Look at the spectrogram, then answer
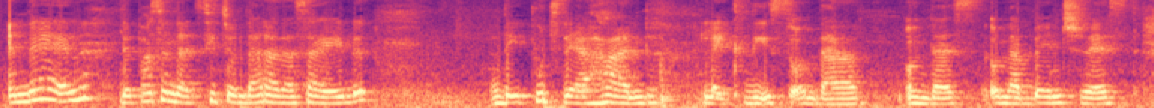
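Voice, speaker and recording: A young Kenyan woman with a low, mellow voice talks in a chatty, easygoing vlog. She mixes English with Swahili slang. The recording sounds echoey, with a faint hiss behind her. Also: fairly even intonation, measured pace. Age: young adult. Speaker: vlogger. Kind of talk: casual storytelling vlog. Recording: echoey room with faint noise.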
